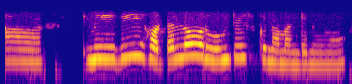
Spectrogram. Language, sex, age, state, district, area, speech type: Telugu, female, 18-30, Andhra Pradesh, Visakhapatnam, rural, conversation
